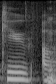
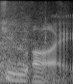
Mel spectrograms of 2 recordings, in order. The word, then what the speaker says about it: Qi: Different pronunciation of QI. Key, it's in China. It is in China, you're absolutely right. It's the state of Qi.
